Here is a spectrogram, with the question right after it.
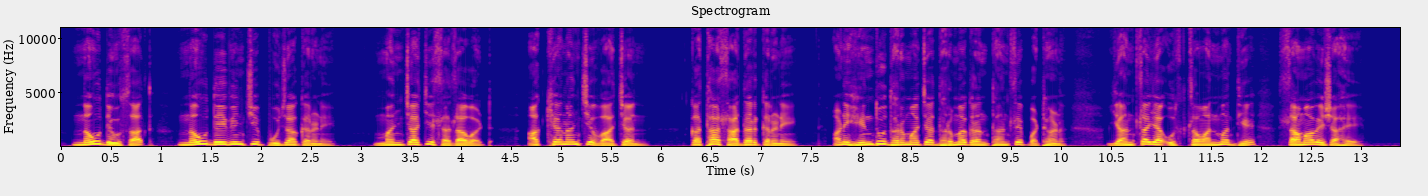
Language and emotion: Marathi, neutral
